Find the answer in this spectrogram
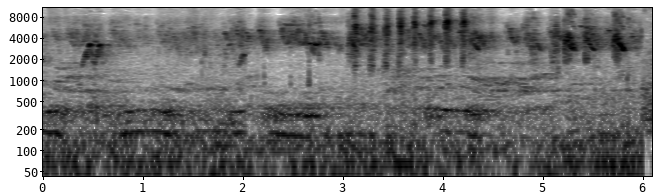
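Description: Aviary birds chirping: many quick, high chirps that come thick and fast from about halfway through.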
